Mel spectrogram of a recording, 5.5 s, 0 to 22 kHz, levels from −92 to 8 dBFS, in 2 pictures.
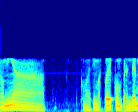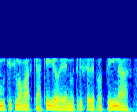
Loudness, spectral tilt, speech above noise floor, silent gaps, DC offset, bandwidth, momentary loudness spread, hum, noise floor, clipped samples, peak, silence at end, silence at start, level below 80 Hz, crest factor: -27 LUFS; -15.5 dB/octave; 35 dB; none; under 0.1%; 2.7 kHz; 8 LU; none; -60 dBFS; under 0.1%; -10 dBFS; 0.15 s; 0 s; -50 dBFS; 16 dB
